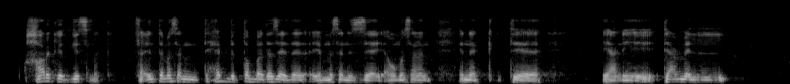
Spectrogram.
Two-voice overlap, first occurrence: none

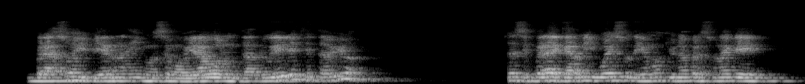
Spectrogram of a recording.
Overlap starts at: none

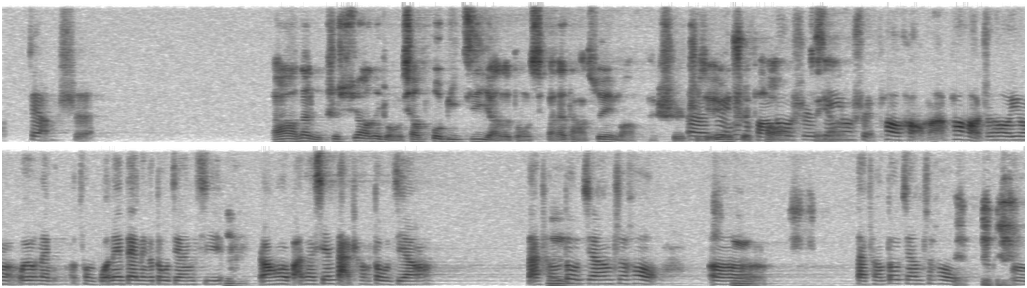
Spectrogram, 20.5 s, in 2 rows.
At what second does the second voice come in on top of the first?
6.8 s

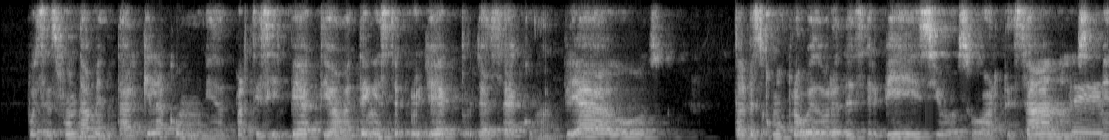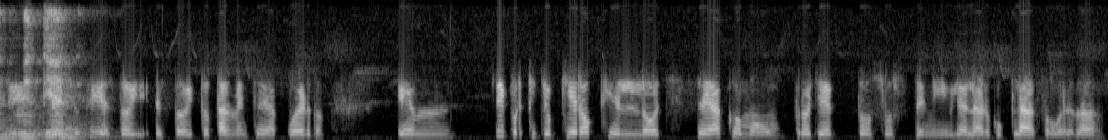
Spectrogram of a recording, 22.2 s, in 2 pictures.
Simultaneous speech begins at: 10.6 s

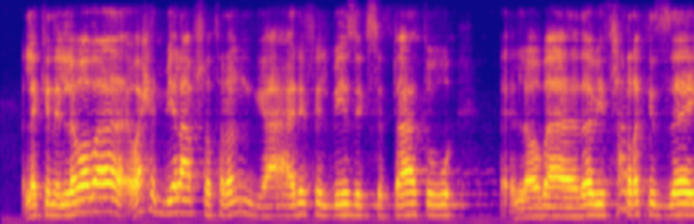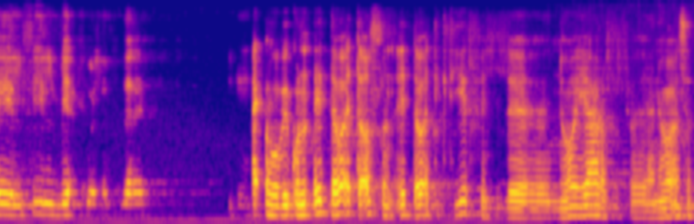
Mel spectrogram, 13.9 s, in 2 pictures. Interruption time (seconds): none

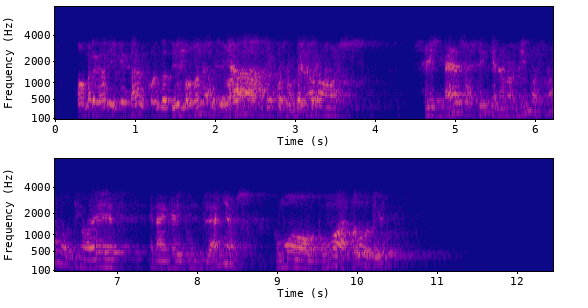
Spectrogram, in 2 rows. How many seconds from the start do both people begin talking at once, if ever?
1.4 s

